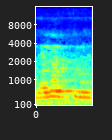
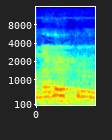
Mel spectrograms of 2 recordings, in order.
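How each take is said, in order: No difference in how they are said.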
